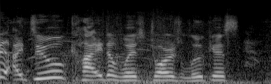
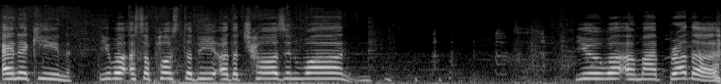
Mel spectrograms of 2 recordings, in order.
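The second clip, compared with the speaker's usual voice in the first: pitched-up bad Japanese dub style delivery; 5 semitones higher, 4 dB louder than usual. Speaker recounts a hilariously bad dubbed death scene, doing a bad Google Translate Japanese dub. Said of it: "very very bad uh, Google Translate Japanese voice dub".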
